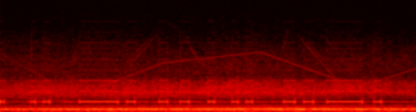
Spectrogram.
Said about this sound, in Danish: Ja, det er elektricitet. Altså, det er drevet af elektricitet. Hvis du har en ledning, ja. Så kan du sende en strøm og et bip, og det bliver til telegrafen og Morse.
